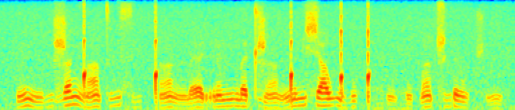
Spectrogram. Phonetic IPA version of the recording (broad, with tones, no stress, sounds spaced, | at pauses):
ĩ˩˧˩ ŋ͡m i̤˩˧˩ ʐ ɐ˦˥ ŋ͡ǃ ã˩˧˩ t i̤˦˥ s i̤˩˧˩ ǃ ɐ̃˩˧˩ ŋ͡m ɛ˩˧˩ rʲ ɐ̃˦˥ nʲ ŋ͡m ɛ˦˥ tʲ ʐ ɐ̃˩˧˩ ŋ͡ǃ i˦˥ ɕ a˦˥ w ŋ͡ǃ i̤˩˧˩ w ǃ ɛ̤˩˧˩ ŋ͡m ɛ̤˩˧˩ w ɓ ɐ̃˦˥ ʈ͡ʂ i̤˦˥ ɾ ɨ˩˧˩ w t͡ʃʰ i˩˧˩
